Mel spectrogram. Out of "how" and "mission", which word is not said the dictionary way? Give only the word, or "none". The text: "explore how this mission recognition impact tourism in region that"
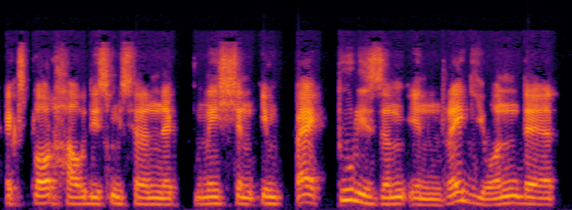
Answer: mission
